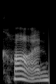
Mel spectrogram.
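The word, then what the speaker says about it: Caen: So to name your city Kain, I'm going to pronounce that Kain, but um they do actually pronounce it Khan, which puts me in mind of Khan like um the Mongols, Genghaskhan.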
